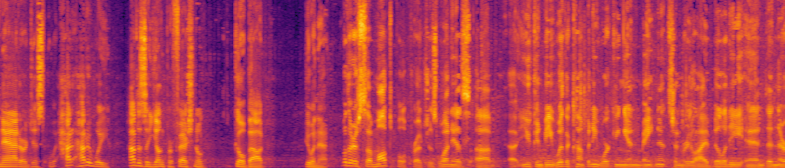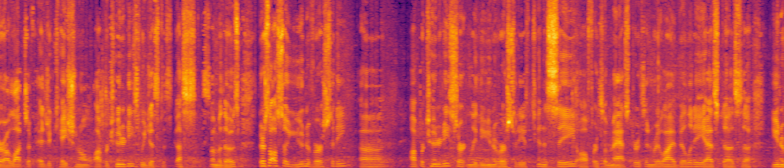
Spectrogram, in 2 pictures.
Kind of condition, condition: setting, busy venue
